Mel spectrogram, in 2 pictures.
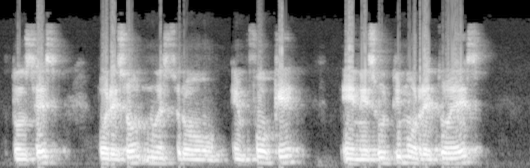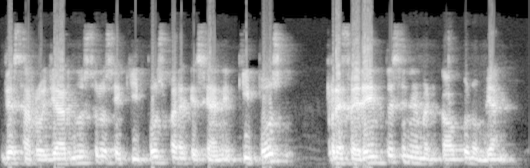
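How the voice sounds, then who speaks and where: A man has an unremarkable speaking voice at a medium pitch. He talks at a fairly slow pace with lively intonation. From Colombia, Bogotá. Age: 40s. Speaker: bank executive. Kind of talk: interview.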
